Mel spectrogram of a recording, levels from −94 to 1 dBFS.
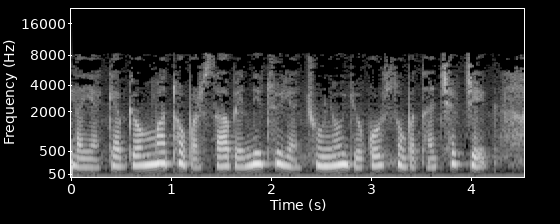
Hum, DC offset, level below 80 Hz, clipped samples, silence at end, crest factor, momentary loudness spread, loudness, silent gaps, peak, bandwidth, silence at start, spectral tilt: none; 0.2%; -66 dBFS; under 0.1%; 0 s; 18 dB; 8 LU; -19 LUFS; none; -2 dBFS; 8.6 kHz; 0 s; -5.5 dB/octave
